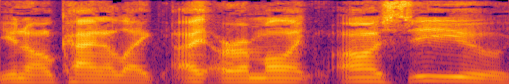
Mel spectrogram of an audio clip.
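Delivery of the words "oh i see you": mumbling under breath, quieter. Retelling trying to tell them while not yet awake: imitating own mumbling under breath. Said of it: "mumbling under my breath".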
